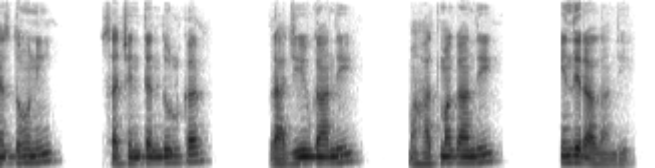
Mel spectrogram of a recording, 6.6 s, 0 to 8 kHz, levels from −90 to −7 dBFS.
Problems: background sounds at intervals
